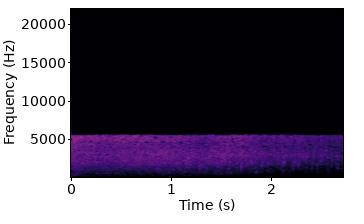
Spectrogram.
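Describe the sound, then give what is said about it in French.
Palm oil thrown into water during soap making gives a continuous rushing hiss, broad and steady, fading slightly toward the end, with no voices. “Ça, c'est l'huile de palme jetée dans l'eau pour la fabrication de savon.”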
